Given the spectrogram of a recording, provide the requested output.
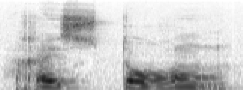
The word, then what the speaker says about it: restaurant: Restaurante es una palabra francesa y sería restaurant. La A y la U como suenan O, entonces sería restaurant. Restaurant.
